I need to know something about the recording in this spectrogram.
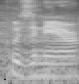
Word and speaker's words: Cuisineer: All right, so this is Cuisineer, I'm guessing? That's the pronunciation? Cuisineer. Yeah, can you... Cuisine, but Musketeer, Cuisineer.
